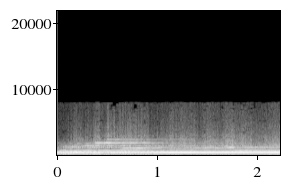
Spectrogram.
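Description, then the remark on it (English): A train whistle blows one long, steady, chord-like blast in thick fog that fills the whole moment, loud, with a faint rumble of the train beneath it and no voices. “I'll never get you to the railroad station in time.”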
